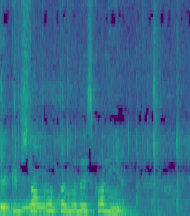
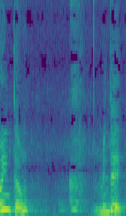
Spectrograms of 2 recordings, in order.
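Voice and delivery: ordinary delivery

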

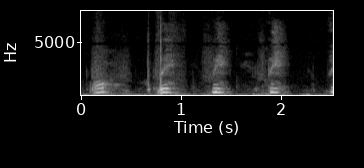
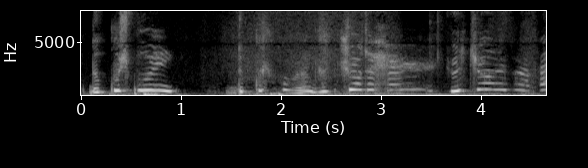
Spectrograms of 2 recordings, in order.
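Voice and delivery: mock scolding; 10 semitones higher, 4 dB louder than usual. Teacher scolding late student.

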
